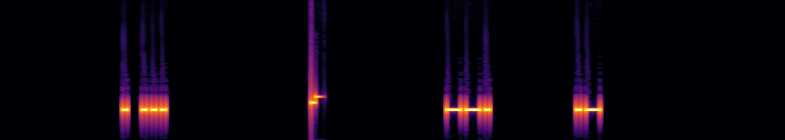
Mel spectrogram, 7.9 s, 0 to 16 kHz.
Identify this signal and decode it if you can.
Morse code, heard as a keyed tone, about 25 wpm, spaced as for 13 wpm, 690 Hz. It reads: ES GA
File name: Top 20 QSO Elements - 6x Character Spacing - 25wpm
